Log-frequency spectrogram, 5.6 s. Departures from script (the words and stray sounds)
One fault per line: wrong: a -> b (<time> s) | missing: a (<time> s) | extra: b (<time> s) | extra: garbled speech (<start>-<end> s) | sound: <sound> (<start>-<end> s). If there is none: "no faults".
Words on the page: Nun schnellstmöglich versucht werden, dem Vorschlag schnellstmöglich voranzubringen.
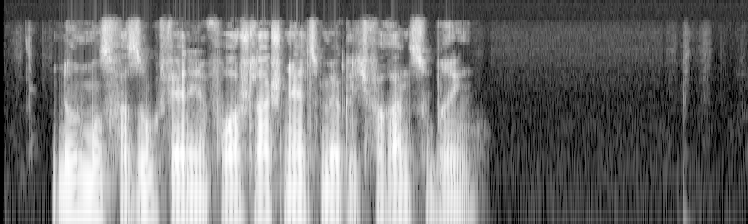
wrong: schnellstmöglich -> muss (0.7 s)
wrong: dem -> den (1.4 s)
